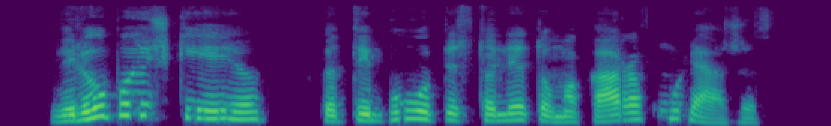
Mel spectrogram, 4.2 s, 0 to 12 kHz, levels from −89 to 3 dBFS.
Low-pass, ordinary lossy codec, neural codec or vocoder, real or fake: 9.9 kHz; AAC, 64 kbps; vocoder, 22.05 kHz, 80 mel bands, Vocos; fake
